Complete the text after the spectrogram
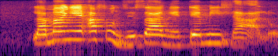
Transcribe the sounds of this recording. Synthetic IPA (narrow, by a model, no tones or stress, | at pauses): lamaɲɛʔafund͡zʱisaŋɛtʼemiɮa̰ːlɔ̰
